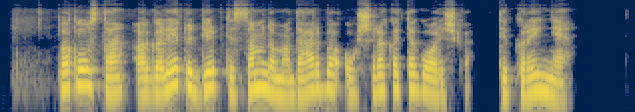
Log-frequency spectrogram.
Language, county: Lithuanian, Panevėžys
